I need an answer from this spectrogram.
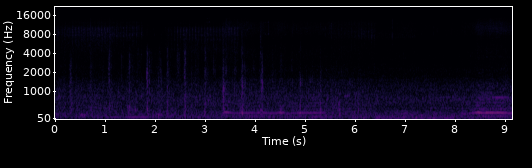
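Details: Wild violet carpenter bee among Buddleia, brown knapweed and sweet pea flowers, wingbeats at natural speed: a low, steady droning buzz for nearly two seconds mid-clip and again briefly at the end, over constant hiss and scattered sharp clicks.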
